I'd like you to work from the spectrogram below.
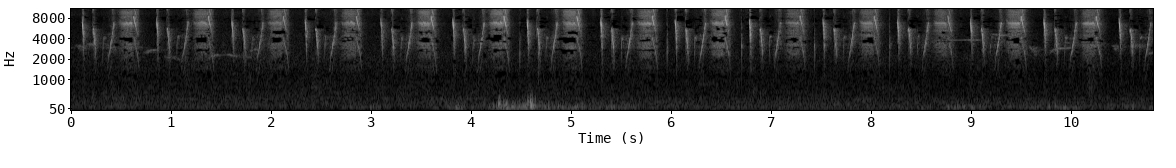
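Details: Hill prinia, a young bird, delivering a long clear 'ngebren' song of high buzzy chirps and sharp downslurs in quick, steady bursts; a brief low thump sounds midway.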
